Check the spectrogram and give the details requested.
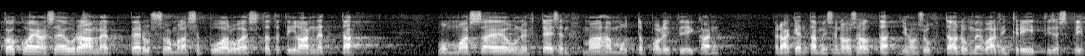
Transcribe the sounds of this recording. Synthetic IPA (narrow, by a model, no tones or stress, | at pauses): kokoɑjɑnseuɾɑːmːepeɾusːuomɑlɑsːɑpuolueːsːɑ̥t̪æt̪æt̪ilɑnːet̪ːɑ | mumːuɑsːɑeːuːnyht̪eisenmɑːhɑmːuːt̪ːopolit̪iːkɑn | rɑkent̪ɑmisenosɑlt̪ɑjohonsuht̪ɑudumːeʋɑrsiŋkriːt̪ːisest̪i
